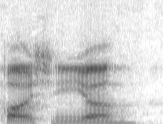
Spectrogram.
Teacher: ta marbutah sahabat-sahabat bunyikan dengan ha.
